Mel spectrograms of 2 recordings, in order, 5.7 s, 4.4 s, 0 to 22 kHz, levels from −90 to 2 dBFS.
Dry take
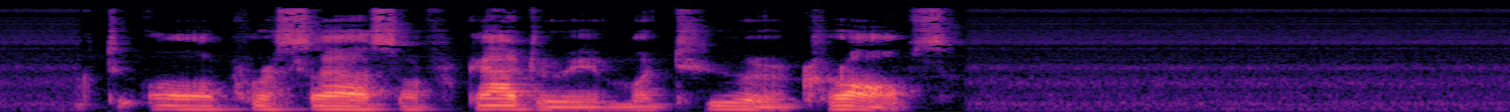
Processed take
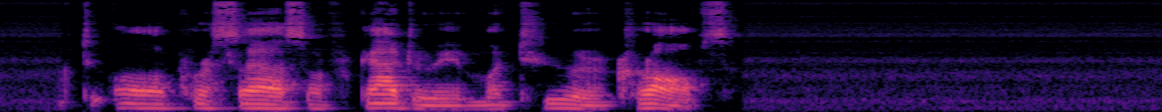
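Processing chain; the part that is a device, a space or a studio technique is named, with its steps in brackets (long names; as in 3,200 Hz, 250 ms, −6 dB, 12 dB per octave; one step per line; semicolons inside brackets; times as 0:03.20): nightcore (speed change +30%)
level −6 dB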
